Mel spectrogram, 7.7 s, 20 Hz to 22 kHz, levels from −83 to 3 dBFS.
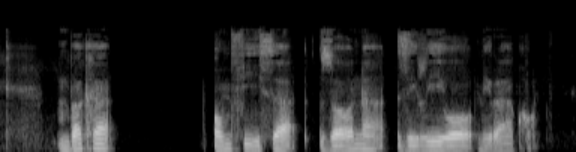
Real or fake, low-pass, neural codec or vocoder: real; 9.9 kHz; none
